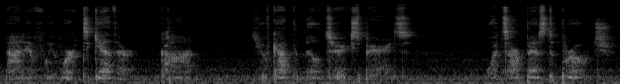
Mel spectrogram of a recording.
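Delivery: high, soft whispered voice effect; altered character voice. Acted. Reviewer reading a comic character's line in a high whispery effect voice. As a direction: whisper it high through a voice changer. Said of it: "I'm gonna do the voice".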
